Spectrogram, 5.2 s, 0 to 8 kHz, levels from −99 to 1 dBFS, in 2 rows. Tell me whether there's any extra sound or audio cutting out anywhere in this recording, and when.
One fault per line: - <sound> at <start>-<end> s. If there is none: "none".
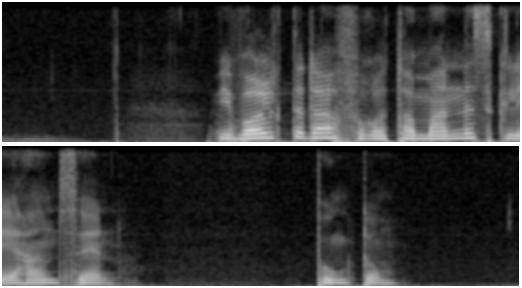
none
